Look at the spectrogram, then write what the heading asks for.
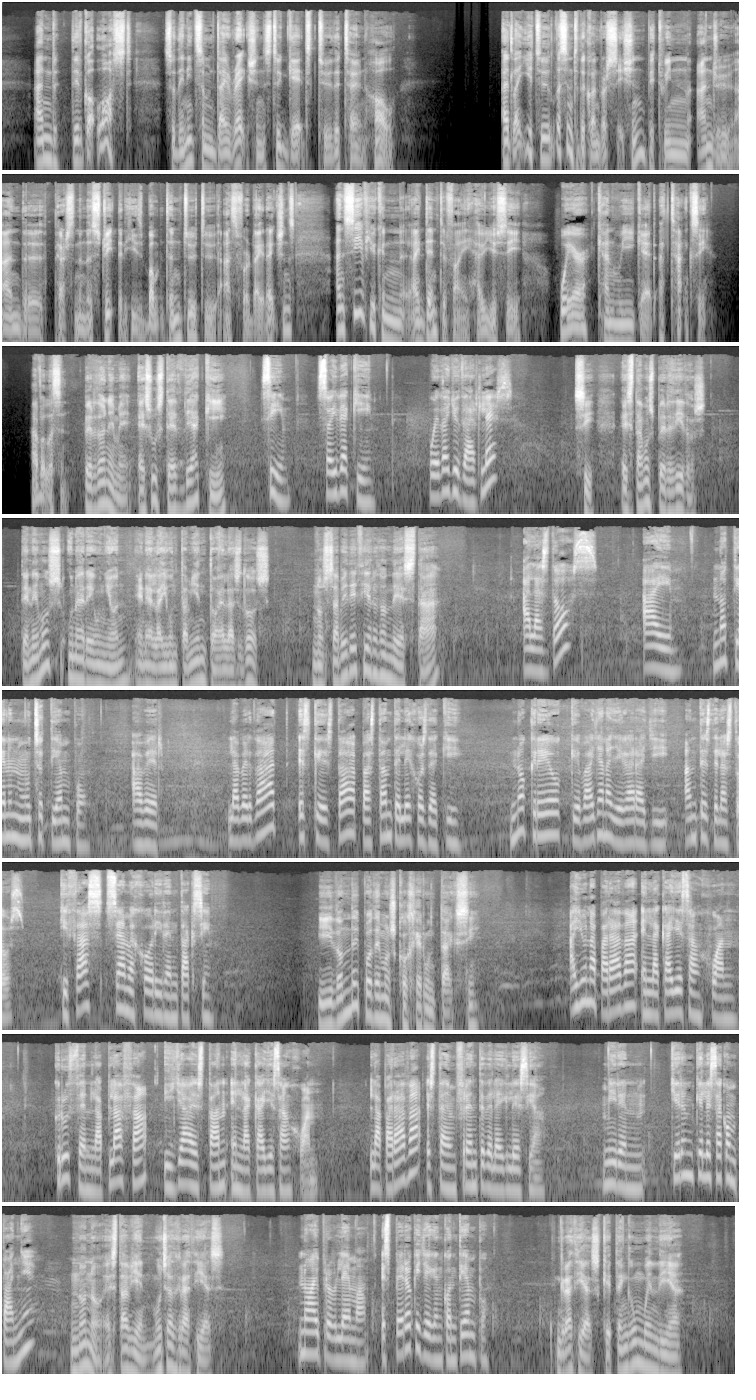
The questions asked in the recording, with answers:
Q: I'd like you to listen to the conversation between Andrew and the person in the street that he's bumped into to ask for directions, and see if you can identify how you say, where can we get a taxi?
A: Yes, he said, ¿dónde podemos coger un taxi?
